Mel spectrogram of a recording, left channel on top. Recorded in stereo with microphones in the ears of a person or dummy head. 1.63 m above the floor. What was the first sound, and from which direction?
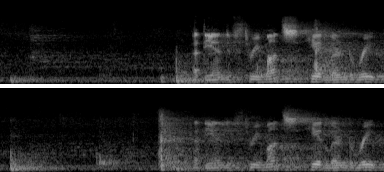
A man speaking, 40° left (ahead or behind).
